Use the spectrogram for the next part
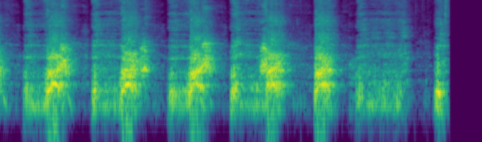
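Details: Deep, booming barks from a Great Dane that loves to bark at his owner, meant as talking to him. Drawn-out howling barks, roughly one per second, with a short final bark.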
